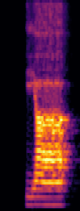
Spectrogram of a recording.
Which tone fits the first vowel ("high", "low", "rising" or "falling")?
high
